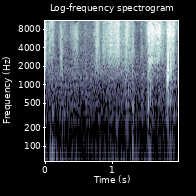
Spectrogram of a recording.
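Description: Cards from a plastic tarot deck are shuffled in a quick riffle, a dense flurry of crisp slapping and flicking that swells near the end, fairly quiet with no talking.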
